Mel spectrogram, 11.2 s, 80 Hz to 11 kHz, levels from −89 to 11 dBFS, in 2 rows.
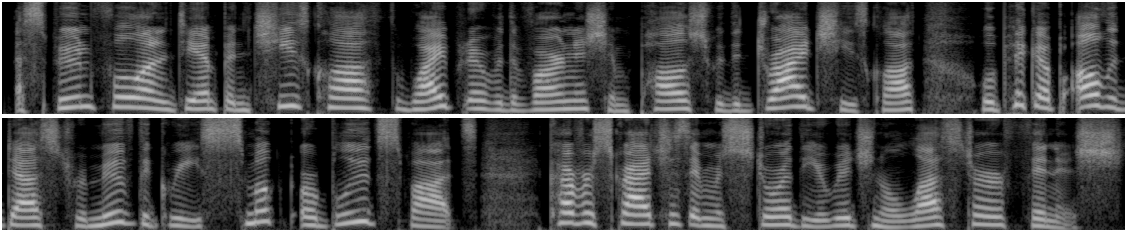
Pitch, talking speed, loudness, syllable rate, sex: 230 Hz, 215 wpm, -21 LUFS, 6.0 syllables/s, female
